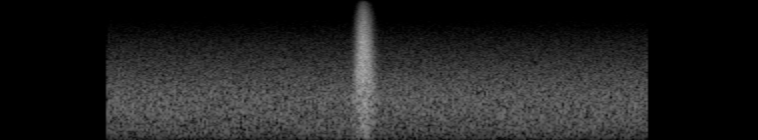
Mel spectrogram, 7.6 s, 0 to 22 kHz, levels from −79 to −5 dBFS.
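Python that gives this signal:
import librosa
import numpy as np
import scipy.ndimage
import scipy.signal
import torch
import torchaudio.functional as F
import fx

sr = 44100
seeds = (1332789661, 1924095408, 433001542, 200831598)

y = fx.whoosh(sr, seeds[0], length_s=5.41, peak_s=2.56, rise_s=0.14, fall_s=0.18, ends_hz=1300.0, peak_hz=5100.0, q=0.74, swell_db=25.0)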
